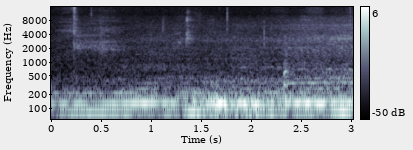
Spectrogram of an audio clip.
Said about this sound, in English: Is it a car race or something?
